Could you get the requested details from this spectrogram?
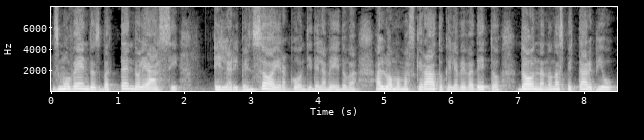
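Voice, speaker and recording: A woman reading a novel aloud in a measured, expressive way. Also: medium pitch, dull audio. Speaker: audiobook reader. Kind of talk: scripted narration of a novel.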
